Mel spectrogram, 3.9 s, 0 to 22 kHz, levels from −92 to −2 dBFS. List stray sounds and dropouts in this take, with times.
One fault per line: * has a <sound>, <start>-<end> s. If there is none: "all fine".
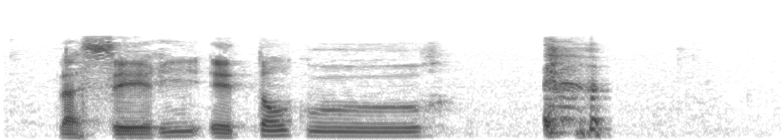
* has a cough, 2.7-3.1 s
